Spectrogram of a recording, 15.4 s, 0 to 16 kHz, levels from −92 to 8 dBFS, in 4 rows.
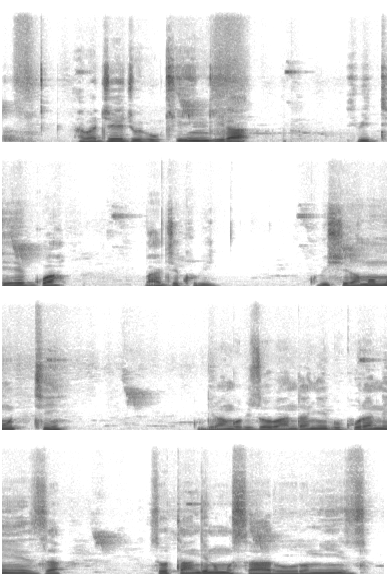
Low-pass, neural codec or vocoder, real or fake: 14.4 kHz; none; real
